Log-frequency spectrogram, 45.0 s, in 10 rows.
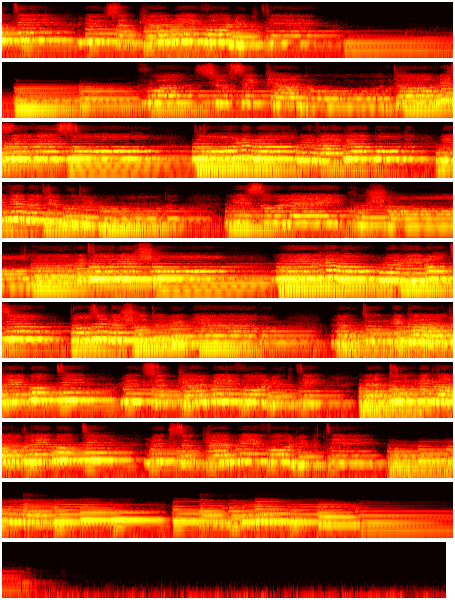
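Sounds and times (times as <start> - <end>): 
piano: 0.0 - 45.0
chanting: 5.9 - 35.4.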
